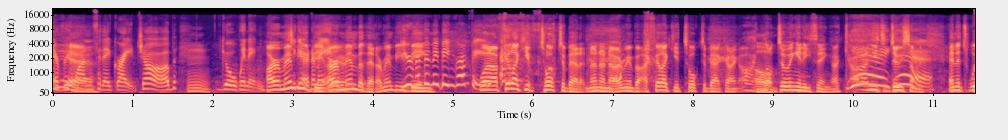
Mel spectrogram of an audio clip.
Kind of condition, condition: setting, busy venue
